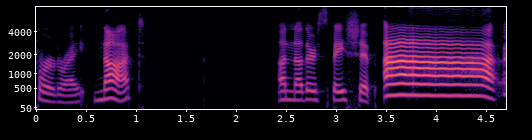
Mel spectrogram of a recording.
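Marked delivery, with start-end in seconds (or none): 3.5-4.6 loud high shriek of delight; excited high yelp. Real, not acted. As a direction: let out a sudden loud squeal. Punchline joke reaction.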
